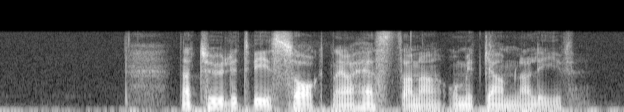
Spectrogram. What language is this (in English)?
Swedish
